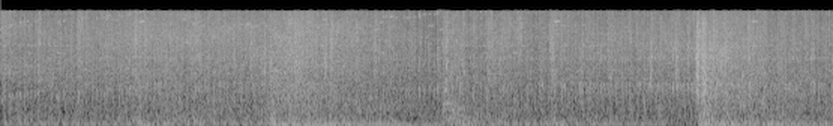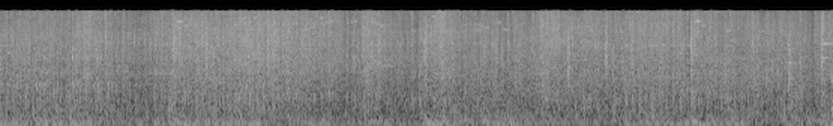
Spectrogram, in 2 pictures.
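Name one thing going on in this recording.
Rapid gunfire and explosions crackle and boom without pause.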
